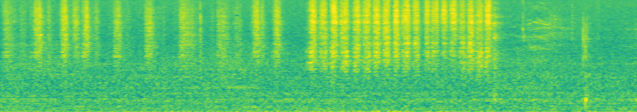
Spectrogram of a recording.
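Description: Ink-loaded paintbrush scratching faintly across paper in short, irregular strokes. About three seconds in comes a two-second run of rapid scrubbing strokes, about ten a second, and there is a single tap near the end.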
